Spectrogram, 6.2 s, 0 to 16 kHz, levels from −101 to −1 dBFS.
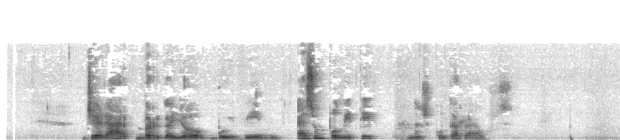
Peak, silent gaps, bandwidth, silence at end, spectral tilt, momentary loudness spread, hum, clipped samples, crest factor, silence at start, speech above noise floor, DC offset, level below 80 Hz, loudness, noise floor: -12 dBFS; none; 11.5 kHz; 1.1 s; -3.5 dB/octave; 16 LU; none; under 0.1%; 20 dB; 0.85 s; 39 dB; under 0.1%; -82 dBFS; -29 LUFS; -68 dBFS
